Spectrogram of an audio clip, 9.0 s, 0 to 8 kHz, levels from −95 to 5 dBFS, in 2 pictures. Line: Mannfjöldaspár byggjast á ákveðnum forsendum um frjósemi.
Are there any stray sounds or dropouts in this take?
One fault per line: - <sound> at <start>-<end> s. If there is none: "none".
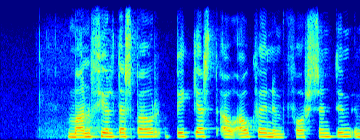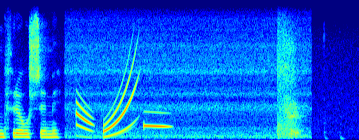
- chirp at 5.4-6.7 s
- sneeze at 7.8-8.4 s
